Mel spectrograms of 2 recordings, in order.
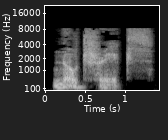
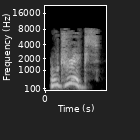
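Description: First: Rough, rasping alien voice; hoarse threat from an alien captor; alien's warning. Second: Very high, anxious echo; high-pitched placating reply; nervous compliance. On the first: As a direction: warn him as a menacing alien. Alien warns guard disarming. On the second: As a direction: promise it as a frightened guard. Frightened guard echoes alien's words. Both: Acted.

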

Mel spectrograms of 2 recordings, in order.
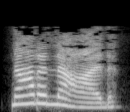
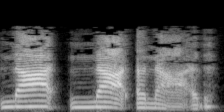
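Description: First: "Not a nod" slow, higher, clearly spelled out; stress on nod. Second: "not, not a nod" very slow, each "not" set apart; stress on double not. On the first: Narrator describing the cat's tiny head movement, "Not a nod" slow and raised. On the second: Narrator qualifying the cat's tiny head movement, "not, not a nod" slow and separated. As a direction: pause between "not" and "not", then ease down through "a nod". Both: A narrator's reading.

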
